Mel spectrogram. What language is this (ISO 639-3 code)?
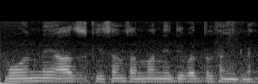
mar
